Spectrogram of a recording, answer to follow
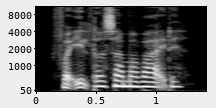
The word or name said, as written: forældresamarbejde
